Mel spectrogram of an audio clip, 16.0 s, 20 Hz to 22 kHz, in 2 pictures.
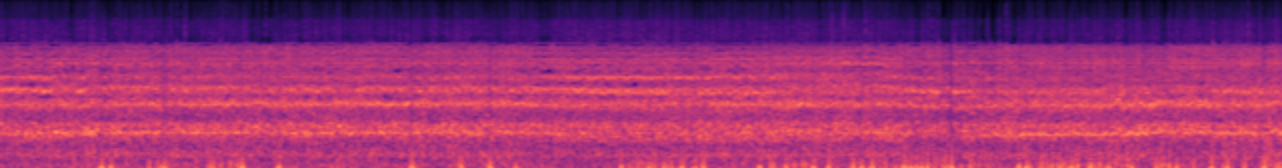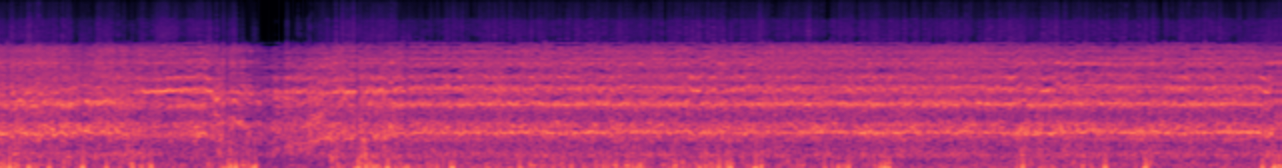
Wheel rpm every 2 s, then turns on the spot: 230, 230, 220, 220, 180, 200, 230, 230.
none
